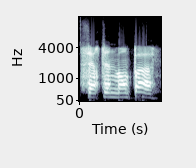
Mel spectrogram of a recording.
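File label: disagree, female; vo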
